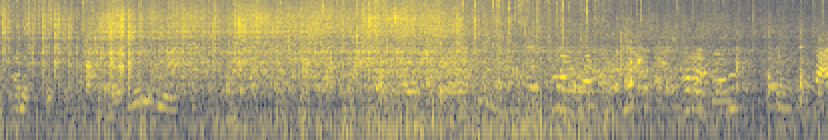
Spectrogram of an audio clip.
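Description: Batter sizzles as it is poured onto a hot griddle.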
